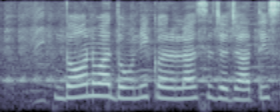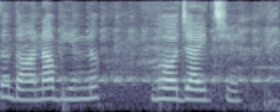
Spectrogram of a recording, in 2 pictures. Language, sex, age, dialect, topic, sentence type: Maithili, female, 18-24, Southern/Standard, agriculture, statement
